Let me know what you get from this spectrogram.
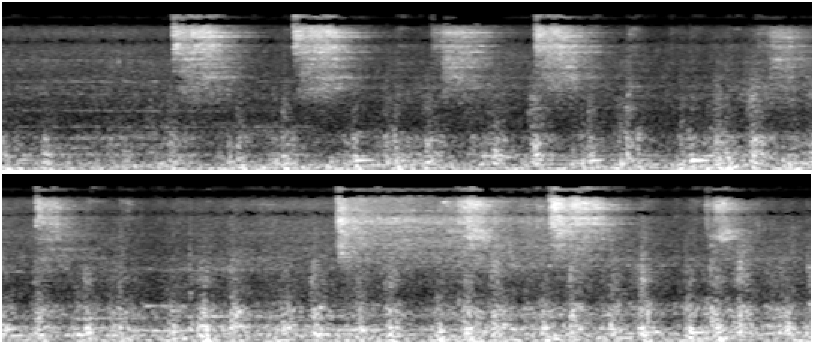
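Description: Sydney Trains Tangara double-deck electric train rolling past the platform. Steady wheel-on-rail rumble with regular clacks and swishes as the bogies pass over the rail joints, coming more often toward the end.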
